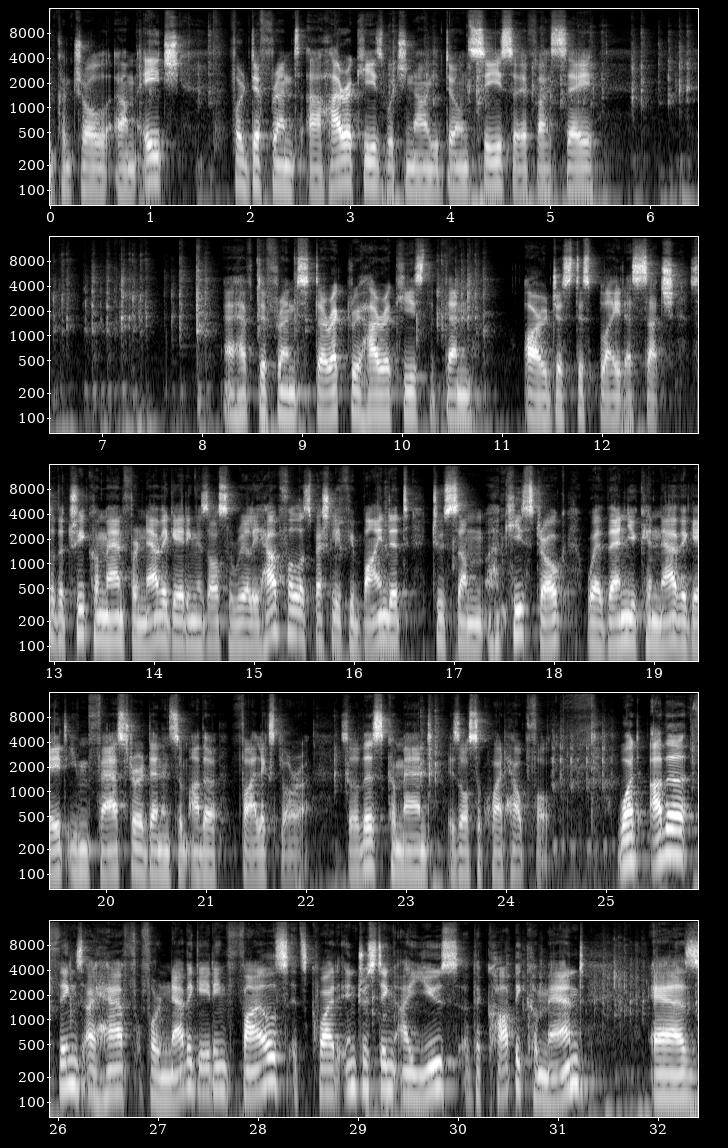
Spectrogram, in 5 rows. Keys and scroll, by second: 0.7 ctrl+j, 1.3 ctrl+h, 2.9-8.0 typing, 8.3 ctrl+j, 8.7 ctrl+h, 9.8-10.6 typing, 15.6 ctrl+k, 16.0 ctrl+j, 21.8-22.9 typing, 24.3 BackSpace, 25.6 ctrl+l, 28.6-32.4 typing.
